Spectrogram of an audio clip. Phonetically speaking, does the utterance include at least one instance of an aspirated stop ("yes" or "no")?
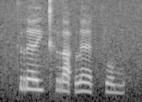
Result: yes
